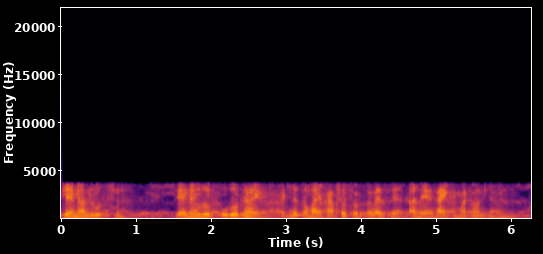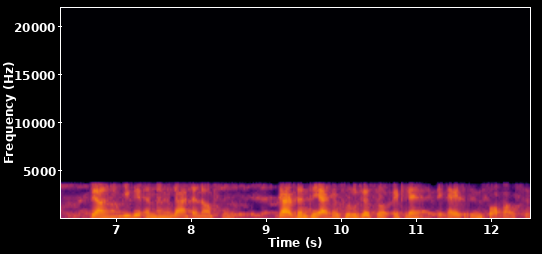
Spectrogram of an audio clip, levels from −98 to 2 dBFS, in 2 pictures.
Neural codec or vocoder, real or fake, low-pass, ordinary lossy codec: codec, 16 kHz, 1 kbps, FreqCodec, larger model; fake; 3.6 kHz; none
